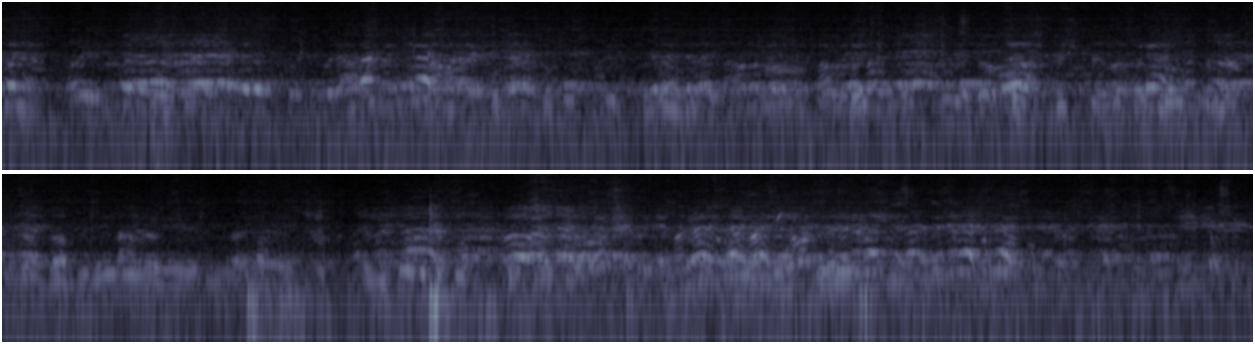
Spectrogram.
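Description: Young men chat and talk over each other nearby, outdoors.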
